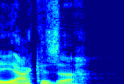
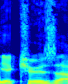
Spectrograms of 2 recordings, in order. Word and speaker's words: Yakuza: dude is going to his boss in the Yakuza, right? Mm-hmm. I always say Yakuza. I'm trying to train myself to say Yakuza because it's actually the. – That's the actual pronunciation.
